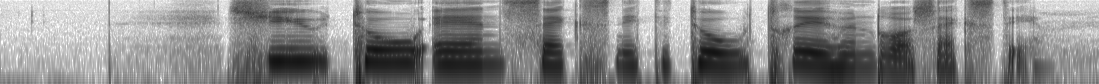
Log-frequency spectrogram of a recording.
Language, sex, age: Norwegian, female, 51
